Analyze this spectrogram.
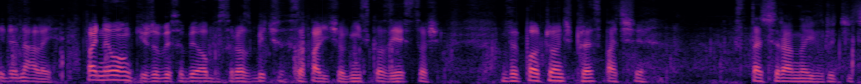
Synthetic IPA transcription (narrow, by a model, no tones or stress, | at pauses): id̪ɛd̪alɛjfajnɛwɔŋkʲiʐɛbɘsɔbʲjɛɔbusɾɔzbʲit͡ɕz̥apalʲit͡ɕɔɡɲiskɔzjɛɕt̪sɔɕ | vɘpɔt͡ʂɔɲt͡ɕpʂɛspat͡ɕɕɛ | st̪at͡ɕɾanɔivɾut͡ɕit͡ɕ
